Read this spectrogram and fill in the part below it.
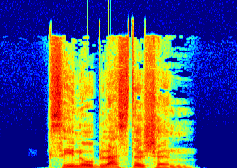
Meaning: inflection of xenoblastisch: 1. strong genitive masculine/neuter singular 2. weak/mixed genitive/dative all-gender singular 3. strong/weak/mixed accusative masculine singular 4. strong dative plural
- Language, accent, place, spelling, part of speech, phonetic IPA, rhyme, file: German, Germany, Berlin, xenoblastischen, adjective, [ksenoˈblastɪʃn̩], -astɪʃn̩, De-xenoblastischen.ogg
